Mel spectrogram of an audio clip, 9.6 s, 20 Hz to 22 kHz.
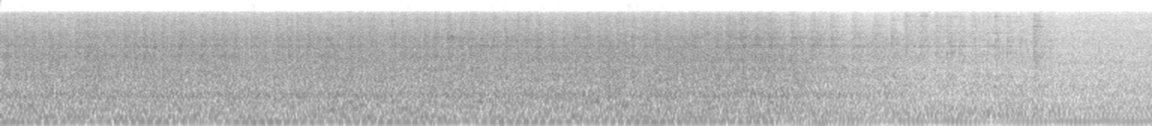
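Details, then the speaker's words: Cub Cadet Ultima ZT1 54-inch zero-turn after blade spindle replacement, blades engaged; steady even engine drone with no knocking, squealing or grinding, earlier loud noise gone; belt still seems to shake slightly, possibly normal; normal running. "That sounds okay. Uh I don't like the way the the belt seems to still be shaking a little bit. I don't hear any shaking."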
